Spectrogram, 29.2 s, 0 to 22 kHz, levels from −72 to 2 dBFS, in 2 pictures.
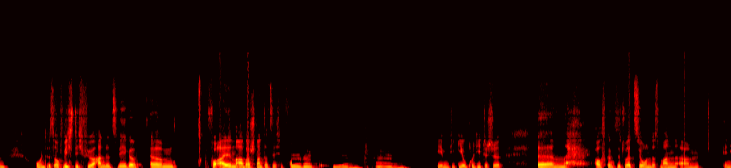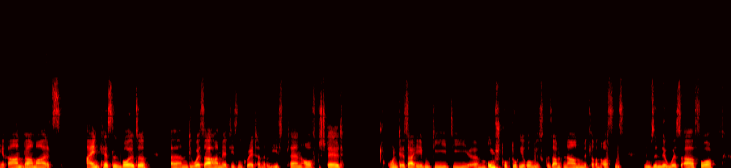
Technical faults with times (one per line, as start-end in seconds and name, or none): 5.83-8.53 stereo read as mono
